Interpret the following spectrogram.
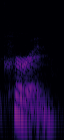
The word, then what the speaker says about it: Karan: He lives in Singapore, and his name is Curran. You spell it Karen, Karan, but you pronounce it Curran.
